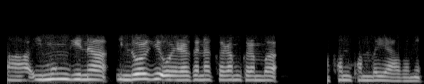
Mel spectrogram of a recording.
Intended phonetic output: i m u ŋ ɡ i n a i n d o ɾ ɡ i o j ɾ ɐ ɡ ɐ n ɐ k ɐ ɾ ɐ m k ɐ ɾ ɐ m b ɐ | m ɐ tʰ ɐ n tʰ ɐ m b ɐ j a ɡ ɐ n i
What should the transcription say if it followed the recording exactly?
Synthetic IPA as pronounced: i m u ŋ ɡ i n ɐ i n d o ɾ ɡ i o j ɾ ɐ ɡ ɐ n ɐ k ɐ ɾ ɐ m k ɐ ɾ ɐ m b ɐ | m ɐ kʰ ɐ n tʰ ɐ m b ɐ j a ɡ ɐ n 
